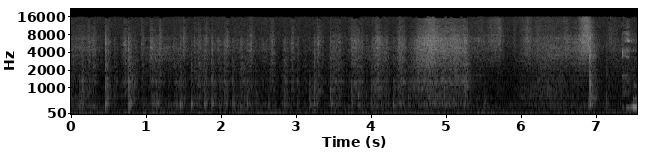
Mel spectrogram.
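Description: Fingertips tap and rub across the lid of a hollow, rectangular printed metal Scottish shortbread tin with a fox and winter scene, held against the chest. Light, quick taps with a soft hollow tone mix with dry scratchy rubbing, and a brushing swell rises midway. The clip ends on a sharper, louder contact.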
